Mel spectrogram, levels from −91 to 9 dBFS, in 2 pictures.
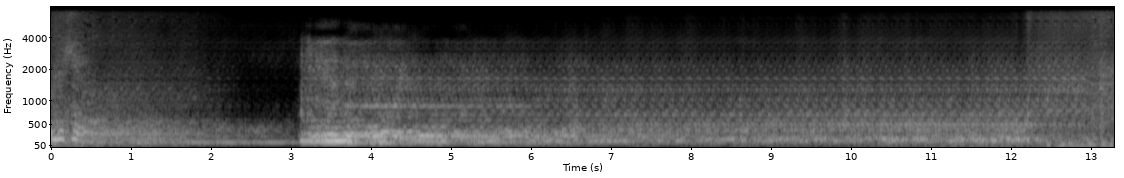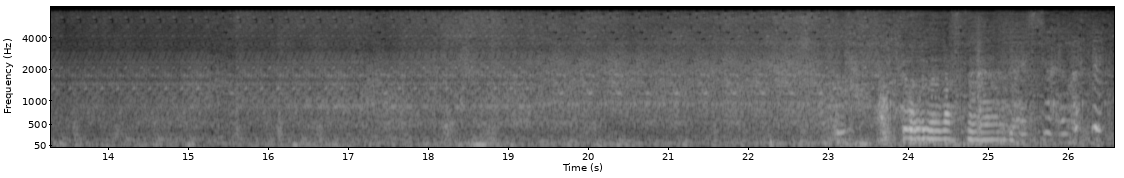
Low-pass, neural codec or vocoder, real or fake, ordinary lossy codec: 7.2 kHz; codec, 16 kHz, 1.1 kbps, Voila-Tokenizer; fake; none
